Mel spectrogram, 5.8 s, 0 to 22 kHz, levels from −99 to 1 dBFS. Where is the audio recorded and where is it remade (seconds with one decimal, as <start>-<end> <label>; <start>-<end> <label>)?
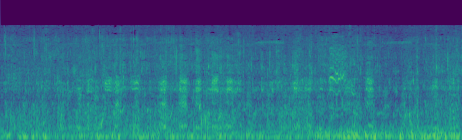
0.0-1.1 remade; 1.1-1.9 recorded; 1.9-4.0 remade; 4.0-5.8 recorded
